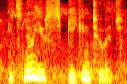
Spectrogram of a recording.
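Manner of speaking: put-on a young girl thinking aloud; Alice voice. Alice waits for the Cat's ears, girlish musing.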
